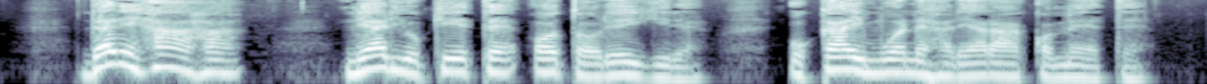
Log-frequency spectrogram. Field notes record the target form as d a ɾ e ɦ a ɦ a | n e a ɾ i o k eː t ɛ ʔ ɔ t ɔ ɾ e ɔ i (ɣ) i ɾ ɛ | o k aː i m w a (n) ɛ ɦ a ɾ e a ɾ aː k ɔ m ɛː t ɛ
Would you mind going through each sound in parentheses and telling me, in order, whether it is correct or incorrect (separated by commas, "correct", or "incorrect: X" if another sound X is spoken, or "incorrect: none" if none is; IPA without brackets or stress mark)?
correct, correct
